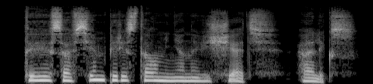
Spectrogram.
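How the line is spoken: Sad. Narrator (Russian): сказала она печально

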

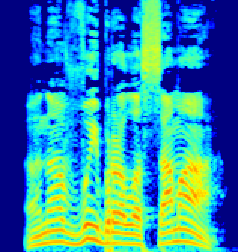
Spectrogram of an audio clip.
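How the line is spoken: Bark. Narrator (Russian): рявкнул Мартин

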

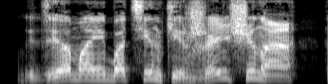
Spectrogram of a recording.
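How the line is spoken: Barked. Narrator (Russian): рявкнул я

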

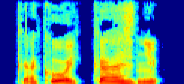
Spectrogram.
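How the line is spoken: Boy nearly sobbing. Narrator (Russian): почти рыдающим голосом спросил мальчик

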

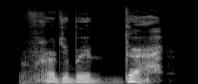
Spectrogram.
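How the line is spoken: Hoarse reply. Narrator (Russian): хрипло ответил сыщик

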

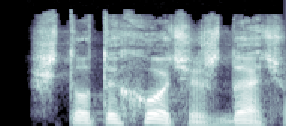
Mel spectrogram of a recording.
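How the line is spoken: Weary. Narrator (Russian): устало сказал Артур

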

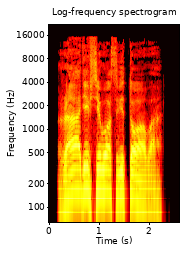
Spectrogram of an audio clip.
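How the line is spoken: Muttering. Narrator (Russian): пробормотал он

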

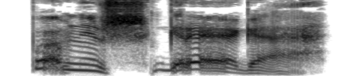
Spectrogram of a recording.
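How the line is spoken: Slightly sing-song question. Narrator (Russian): спросил он, немного нараспев

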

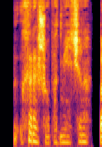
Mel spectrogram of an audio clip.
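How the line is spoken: Mutter. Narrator (Russian): пробормотал Нунис

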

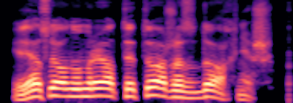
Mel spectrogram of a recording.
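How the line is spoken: Muttered. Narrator (Russian): пробурчал один из них

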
